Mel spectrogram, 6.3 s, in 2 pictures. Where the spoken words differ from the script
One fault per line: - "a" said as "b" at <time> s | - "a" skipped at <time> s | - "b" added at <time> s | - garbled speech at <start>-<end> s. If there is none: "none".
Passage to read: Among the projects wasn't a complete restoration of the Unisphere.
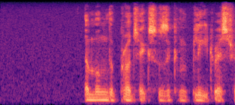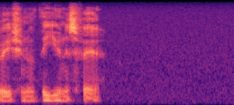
- "wasn't" said as "was" at 2.1 s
